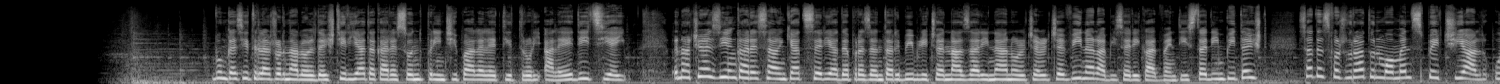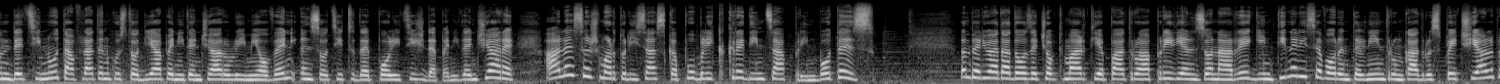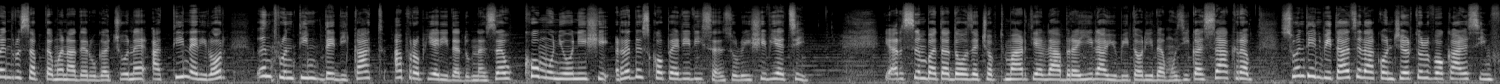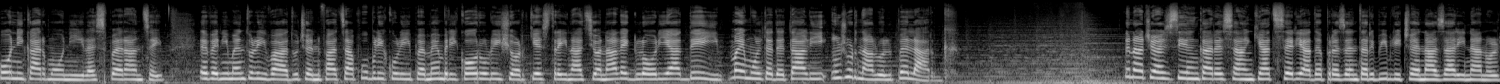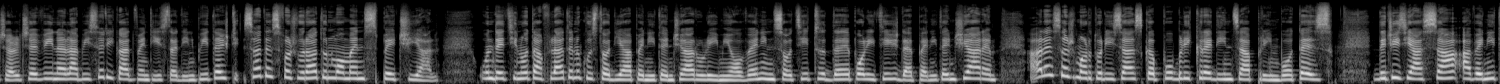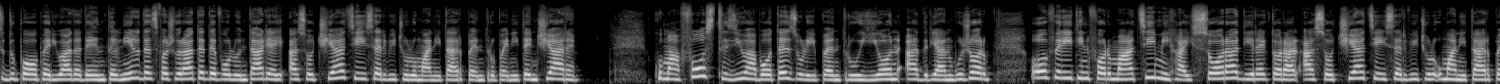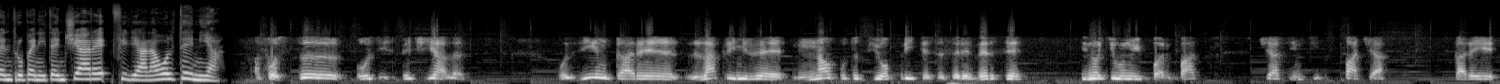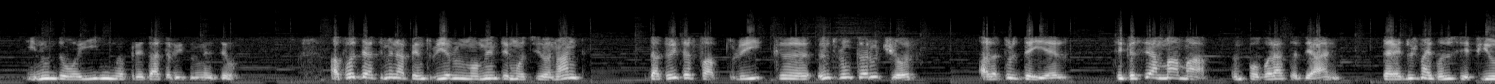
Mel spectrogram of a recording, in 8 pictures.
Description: EMISIUNEA: Știri Radio Vocea Speranței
